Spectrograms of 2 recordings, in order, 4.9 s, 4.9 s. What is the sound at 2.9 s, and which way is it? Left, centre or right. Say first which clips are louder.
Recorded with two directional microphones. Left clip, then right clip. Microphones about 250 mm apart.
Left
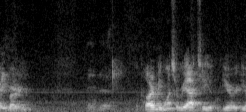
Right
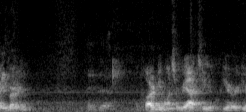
A man's voice: left 2 dB; centre.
